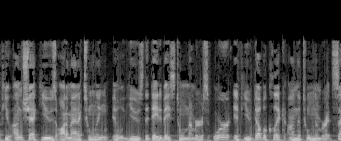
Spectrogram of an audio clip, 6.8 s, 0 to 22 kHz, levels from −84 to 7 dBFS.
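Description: Throughout the clip, planar audio is read as interleaved. Each 21.77 ms block stores all left samples, then all right samples. The player takes them as alternating pairs instead. So each block plays twice at double speed, first the left half, then the right. The overall pace stays correct. The sound is shifted up a full octave, 12 semitones. A rough flutter rides on it at the block rate of 45.9 Hz.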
